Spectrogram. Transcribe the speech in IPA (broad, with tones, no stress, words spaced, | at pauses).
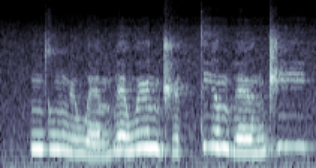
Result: ndu˥ŋʏ˧ wɛ˩ mbɛ˧ wø˥nd͡ʒʏ˧ tːi˥ə̯mbɛ˧ə̯ nd͡ʒi˥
